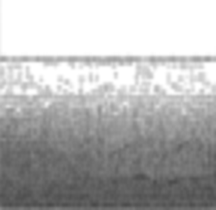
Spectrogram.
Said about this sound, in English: And right now, the Knicks are cooking. It's their best spurt of the game. They've got the crowd going wild.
